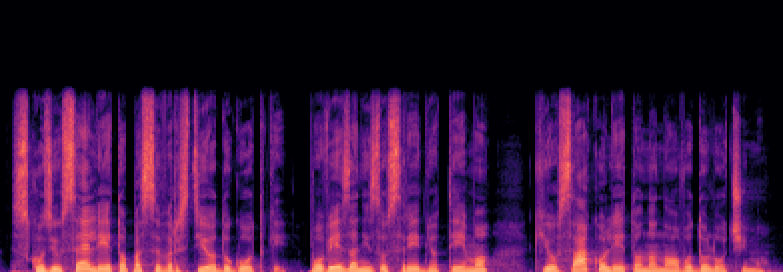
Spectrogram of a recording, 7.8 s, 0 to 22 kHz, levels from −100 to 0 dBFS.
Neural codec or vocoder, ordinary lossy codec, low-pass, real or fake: none; none; 14.4 kHz; real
